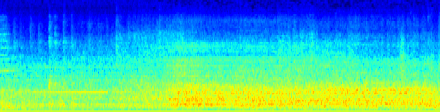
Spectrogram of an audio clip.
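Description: Empty covered cement hoppers rolling past close by, a steady rumble and rattle of wheels and trucks on the rails that grows louder about two and a half seconds in, recorded through a VHS camcorder's microphone.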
